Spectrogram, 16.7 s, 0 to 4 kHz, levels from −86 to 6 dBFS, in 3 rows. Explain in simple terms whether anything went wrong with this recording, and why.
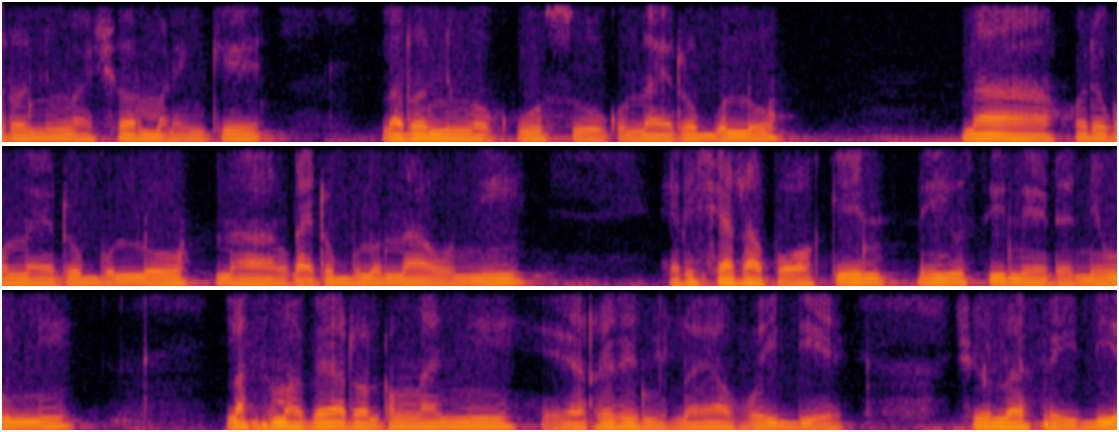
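Nothing stood out on listening to this speech: it sounds like an ordinary phone-call connection, and nothing in it suggests that anything went wrong.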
